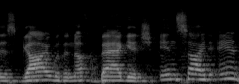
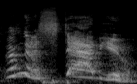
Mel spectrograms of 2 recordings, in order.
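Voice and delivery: put-on angry kid yell; 8 semitones higher, 7 dB louder than usual. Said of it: "And he's like".

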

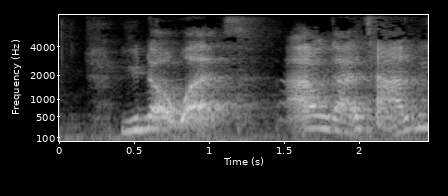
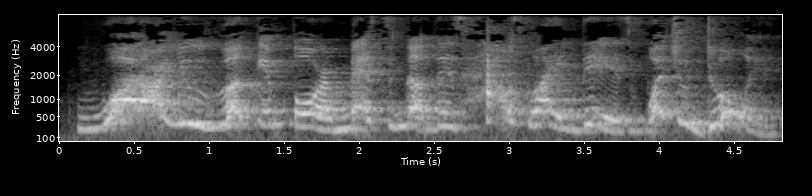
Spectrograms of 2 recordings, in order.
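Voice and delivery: loud scolding shout; angry shout; 5 dB louder than usual. Acted. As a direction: yell at the messy kid. Grandma finds messed up house.

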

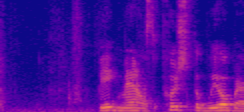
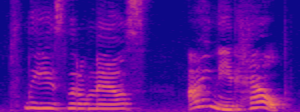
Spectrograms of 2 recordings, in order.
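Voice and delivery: higher-pitched plea; pleading; 6 semitones higher than usual. A narrator's reading. Big Mouse begging Little Mouse for help, pleading.

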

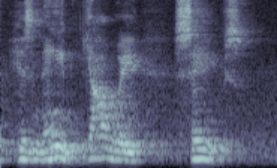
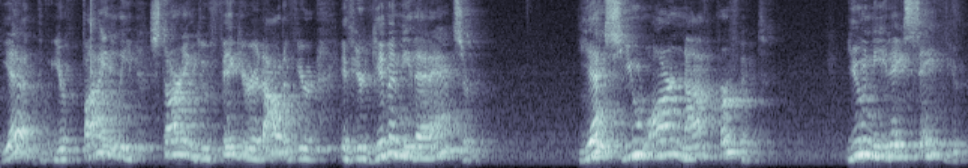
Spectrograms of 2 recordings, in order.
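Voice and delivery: louder, driving pulpit declaration; full-force preaching; 4 semitones higher, 6 dB louder than usual. Acted. Pastor hammering the point home to his congregation, forceful preaching.

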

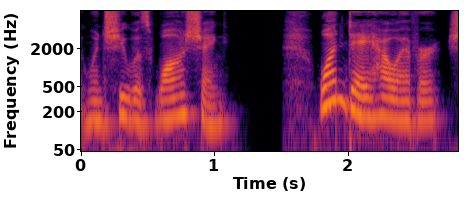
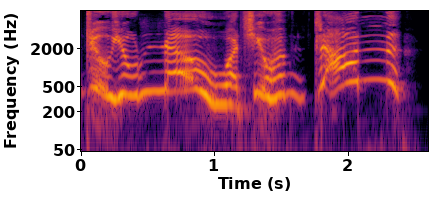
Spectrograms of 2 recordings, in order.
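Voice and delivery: very high, loud, drawn-out scream; witch screaming; 7 dB louder, slower than usual. A narrator's reading. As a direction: shriek it as the horrified wicked witch. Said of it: "The Wicked Witch screamed".

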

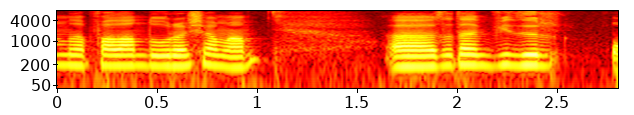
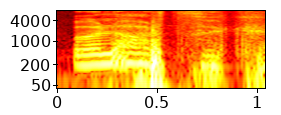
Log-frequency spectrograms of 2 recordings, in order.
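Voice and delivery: louder, fed-up yell at the boss; exasperated yell, just die already; frustrated shout; 7 dB louder than usual. Real, not acted. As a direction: shout it at the enemy, sick of the fight. Yelling at the Wither boss.

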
